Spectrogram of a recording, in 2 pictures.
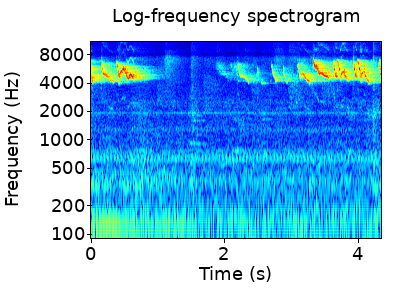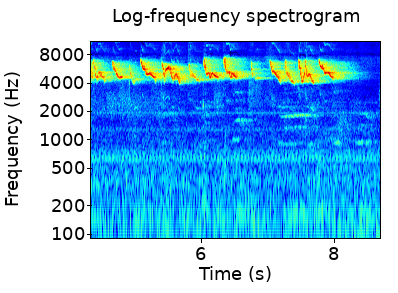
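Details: A kept warbling white-eye delivering the líu chòe song type, one brief high burst, a short gap, then steady rapid high-pitched sweeping phrases running almost continuously.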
